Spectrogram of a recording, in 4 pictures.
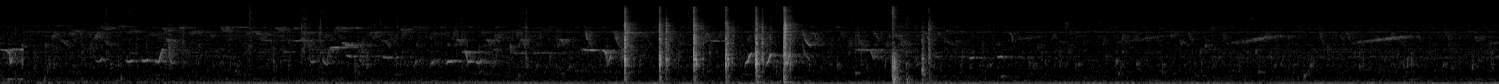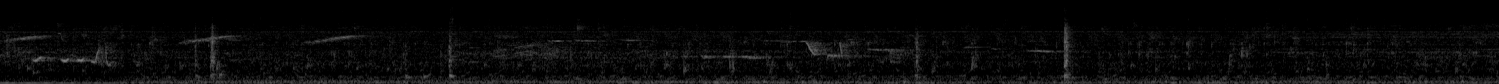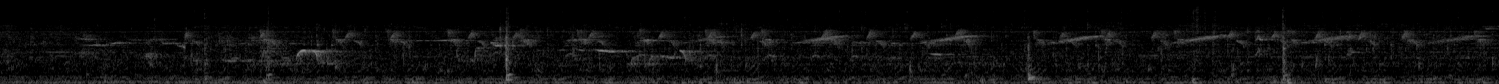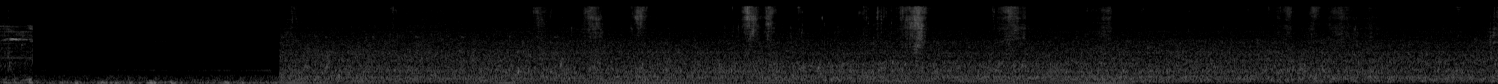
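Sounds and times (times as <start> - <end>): birds chirping: 47.8 - 59.9.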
